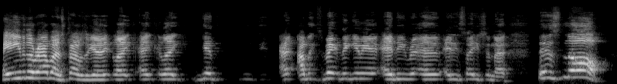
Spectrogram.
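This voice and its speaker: A man hosting a fan review livestream, giving a rambling, halting, sarcastic recap with repeated words and exasperated outbursts. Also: very high-pitched, bright, forceful tone. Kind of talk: casual mocking episode recap.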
